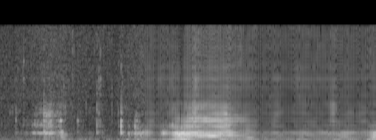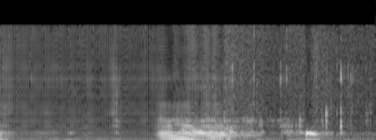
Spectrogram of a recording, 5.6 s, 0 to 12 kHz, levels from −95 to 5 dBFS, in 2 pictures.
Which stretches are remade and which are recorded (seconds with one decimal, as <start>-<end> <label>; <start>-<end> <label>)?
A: 0.0-1.1 recorded; 1.1-4.5 remade; 4.5-5.6 recorded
